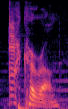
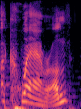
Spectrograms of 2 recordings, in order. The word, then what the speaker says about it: Aqueron: housemaid to help me wow and it is acheron acheron it's not aquaron that's what i used to say and it's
